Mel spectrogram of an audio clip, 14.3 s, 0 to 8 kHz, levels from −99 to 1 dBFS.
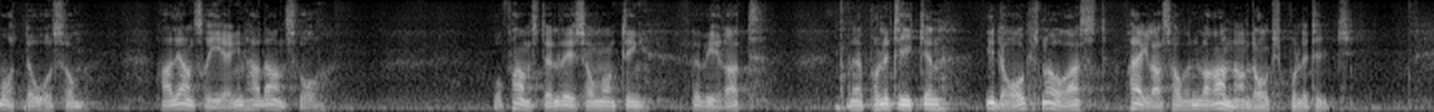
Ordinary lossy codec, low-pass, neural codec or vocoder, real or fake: none; none; codec, 16 kHz, 16 kbps, FunCodec, trained on Chinese and English, 50 frames a second; fake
